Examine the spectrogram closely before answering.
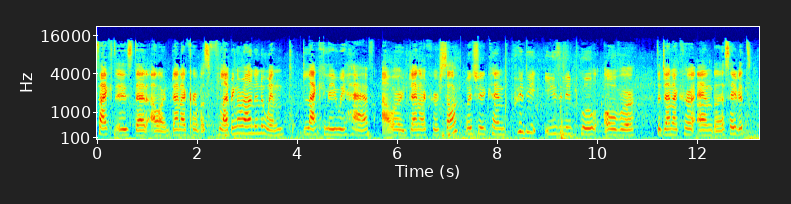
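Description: Music plays behind a woman whose voice has a dry sound with no echo. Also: ordinary pitch variation, fairly slow pace. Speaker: sailing vlogger. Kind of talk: casual vlog chat. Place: boat. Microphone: phone near.

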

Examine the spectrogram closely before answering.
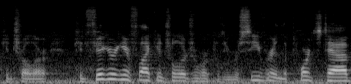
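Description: A man speaks over noticeable background noise. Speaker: instructor. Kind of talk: tutorial. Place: workshop.

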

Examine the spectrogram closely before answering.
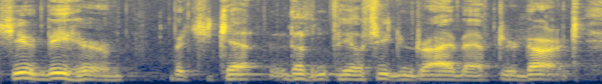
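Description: Audible room echo surrounds a man speaking at a medium pitch. He talks very slowly in a monotone, flat intonation. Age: 90s. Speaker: senior citizen speaking at public meeting. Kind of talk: public comment at council meeting. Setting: council chambers.

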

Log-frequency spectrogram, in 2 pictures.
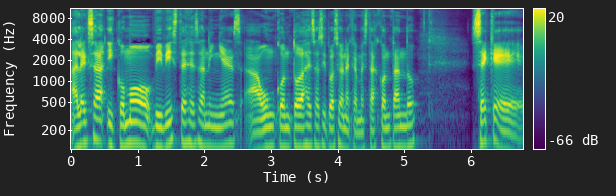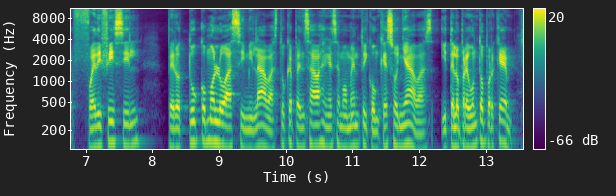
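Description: This man's voice sits at a medium pitch, moving at a moderate pace with fairly even intonation over a quiet background. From Honduras. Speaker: podcast host. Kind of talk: casual interview. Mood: calm, warm. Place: studio. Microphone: studio mic.

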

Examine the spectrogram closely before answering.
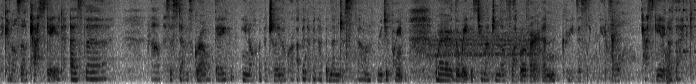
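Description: A woman is speaking at a moderate pace. Background noise is noticeable. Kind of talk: casual vlog chat. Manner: soft ASMR whisper, slow and intimate. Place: home room. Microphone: camera far.

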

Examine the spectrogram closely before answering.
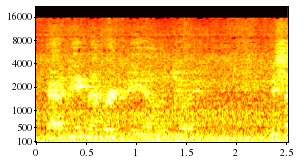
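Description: A man at a moderate pace with audible room echo and music in the background. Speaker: boat captain tour guide. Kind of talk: tour guide commentary. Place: boat.

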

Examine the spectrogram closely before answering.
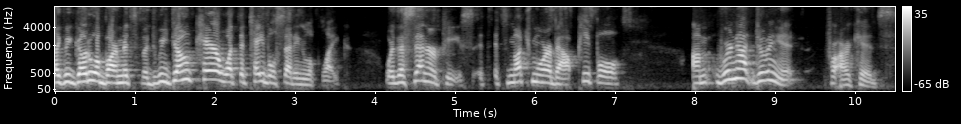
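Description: A woman at a fairly slow pace, quiet background. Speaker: presenter. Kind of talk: talk to an audience. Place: hall.

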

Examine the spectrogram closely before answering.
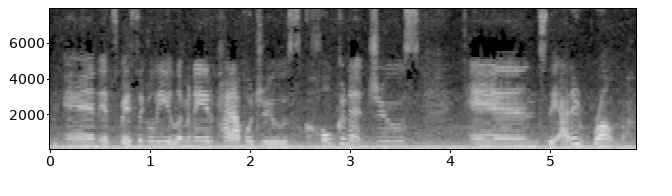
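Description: Loud background noise fills the clip. Over it, a woman speaks at a fairly quick pace. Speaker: travel vlogger. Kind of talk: casual vlog chat. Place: cafe. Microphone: phone near.

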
